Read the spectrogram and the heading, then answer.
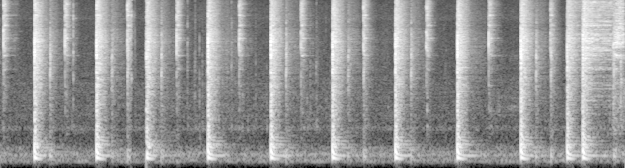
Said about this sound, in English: Next thing is, I'm obviously not really getting a lot of snare punch. So this is the sound we have now.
